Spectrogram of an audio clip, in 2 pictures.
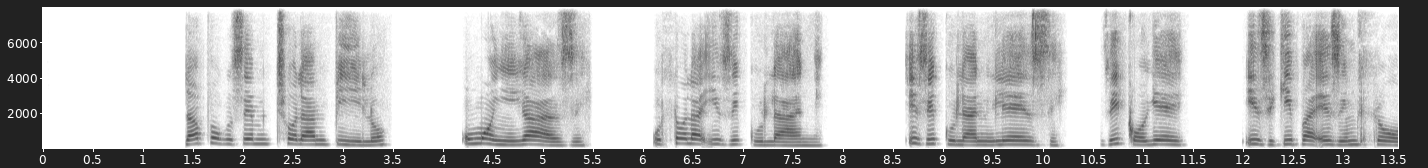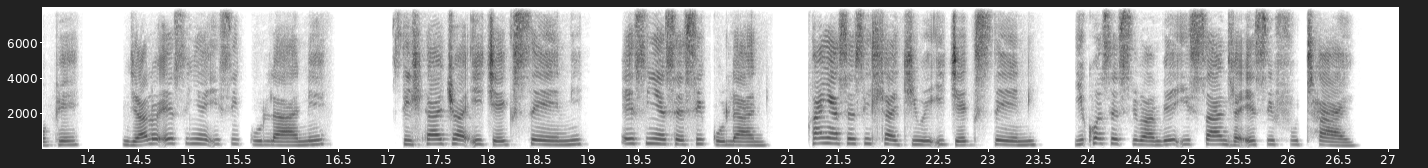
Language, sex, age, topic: North Ndebele, female, 36-49, health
